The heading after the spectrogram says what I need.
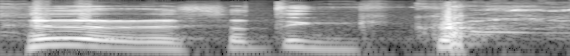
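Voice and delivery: high, loud words through real laughter; cracking up mid-sentence; helpless laughter. Real, not acted. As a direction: barely get it out for laughing. Cracking up over own voice.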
